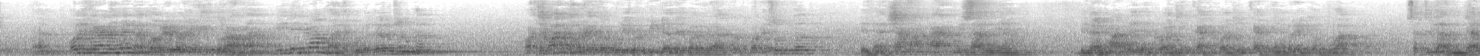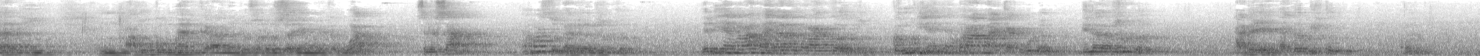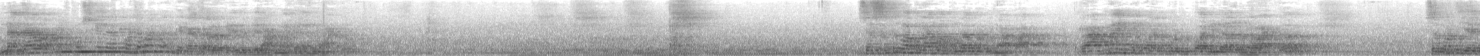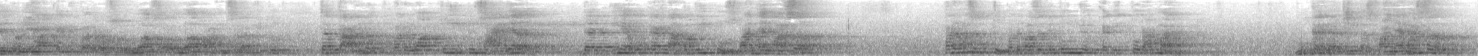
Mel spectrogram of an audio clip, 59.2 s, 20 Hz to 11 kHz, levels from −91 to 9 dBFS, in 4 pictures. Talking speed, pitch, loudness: 125 wpm, 135 Hz, -28 LUFS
